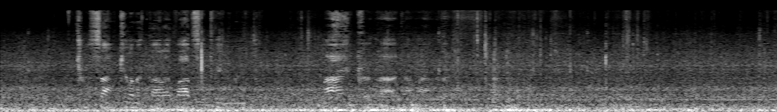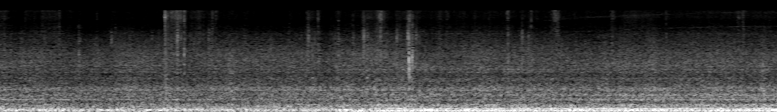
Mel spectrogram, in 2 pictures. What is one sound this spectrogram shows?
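A truck engine hums steadily and low while driving.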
